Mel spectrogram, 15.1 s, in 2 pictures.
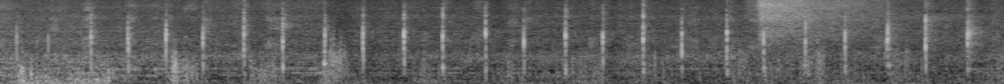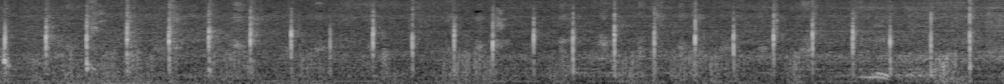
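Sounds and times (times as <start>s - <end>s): train rumble: 0.0s - 15.0s
train wheels clicking: 0.0s - 15.0s.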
